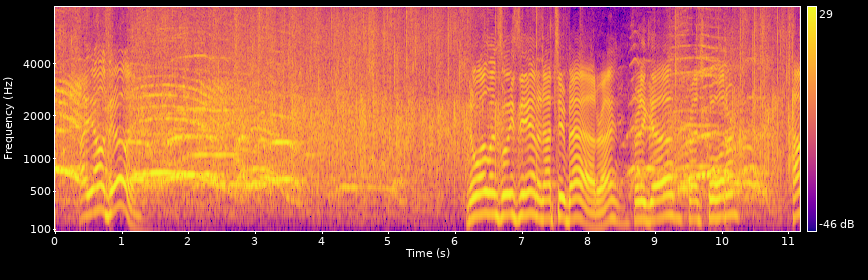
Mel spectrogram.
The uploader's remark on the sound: Live from New Orleans. At The Bulwark's live event in New Orleans.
